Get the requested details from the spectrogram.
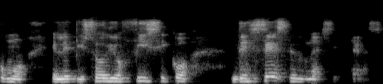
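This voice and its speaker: A man speaks with a Chilean accent. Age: 60s. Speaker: pediatrician. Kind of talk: casual chat.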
